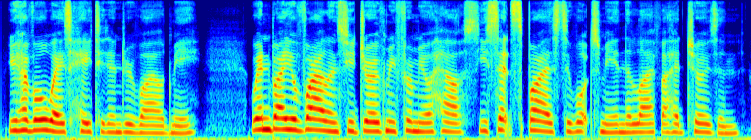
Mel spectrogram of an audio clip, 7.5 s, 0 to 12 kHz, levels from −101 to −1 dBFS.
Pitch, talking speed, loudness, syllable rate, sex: 215 Hz, 230 wpm, -17 LUFS, 5.7 syllables/s, female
